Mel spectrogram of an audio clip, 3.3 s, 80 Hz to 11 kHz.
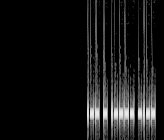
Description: Morse code, heard as a keyed tone, about 46 wpm, 700 Hz. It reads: WT1Y
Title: USA Call Signs - 4 Characters - 45wpm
